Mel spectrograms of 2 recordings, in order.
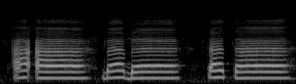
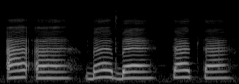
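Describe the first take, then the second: First: The syllable endings are swung and drawn out. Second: The syllable endings are short and quick. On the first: The speaker calls it wrong. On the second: The speaker calls it right.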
